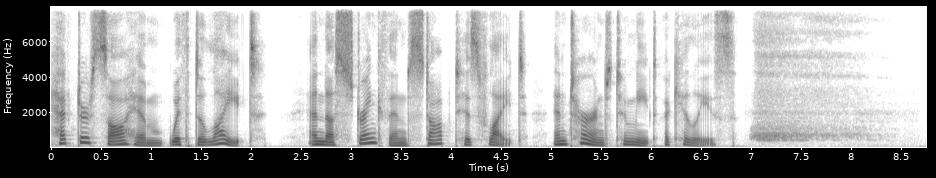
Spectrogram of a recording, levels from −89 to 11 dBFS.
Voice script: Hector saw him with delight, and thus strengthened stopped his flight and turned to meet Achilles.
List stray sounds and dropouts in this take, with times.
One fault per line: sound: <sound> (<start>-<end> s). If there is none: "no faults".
sound: sigh (7.0-8.5 s)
